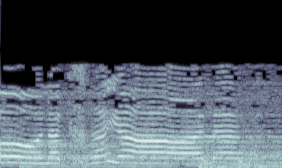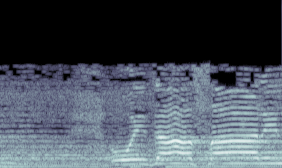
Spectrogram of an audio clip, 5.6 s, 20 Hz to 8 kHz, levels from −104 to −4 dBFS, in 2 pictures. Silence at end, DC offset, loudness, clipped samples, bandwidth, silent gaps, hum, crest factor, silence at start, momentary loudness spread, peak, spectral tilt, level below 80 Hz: 0 s; under 0.1%; -17 LUFS; under 0.1%; 5.2 kHz; none; none; 14 dB; 0 s; 16 LU; -4 dBFS; -10 dB/octave; -44 dBFS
